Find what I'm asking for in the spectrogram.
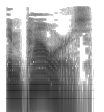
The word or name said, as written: empowers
